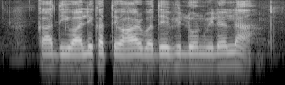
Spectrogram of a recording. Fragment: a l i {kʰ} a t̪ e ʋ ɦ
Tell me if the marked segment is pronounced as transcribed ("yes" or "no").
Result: no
